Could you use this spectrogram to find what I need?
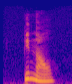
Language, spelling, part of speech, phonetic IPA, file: Russian, пенал, noun, [pʲɪˈnaɫ], Ru-пенал.ogg
- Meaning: pencil case, pencil box (object purposed to contain stationery)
